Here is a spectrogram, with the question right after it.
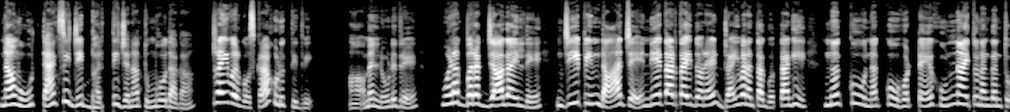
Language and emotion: Kannada, happy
